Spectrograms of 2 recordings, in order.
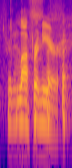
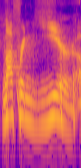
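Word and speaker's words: Lafrenière: Is that how you pronounce? – Lafreniere. – Lafreniere. Oh, okay.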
